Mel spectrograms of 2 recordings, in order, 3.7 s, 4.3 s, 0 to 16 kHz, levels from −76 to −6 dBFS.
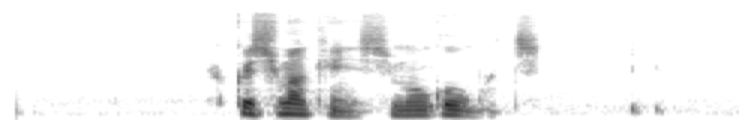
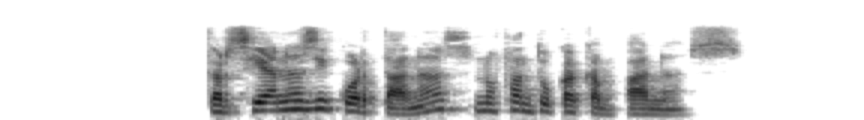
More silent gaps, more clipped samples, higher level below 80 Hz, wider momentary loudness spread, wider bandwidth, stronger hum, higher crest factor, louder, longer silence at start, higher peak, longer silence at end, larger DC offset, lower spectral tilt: neither; neither; about the same, -62 dBFS vs -64 dBFS; first, 15 LU vs 12 LU; first, 11.5 kHz vs 8 kHz; neither; first, 24 dB vs 18 dB; second, -27 LUFS vs -19 LUFS; about the same, 1.05 s vs 1.05 s; second, -6 dBFS vs -2 dBFS; second, 0.5 s vs 0.65 s; neither; first, -5.5 dB/octave vs -3.5 dB/octave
